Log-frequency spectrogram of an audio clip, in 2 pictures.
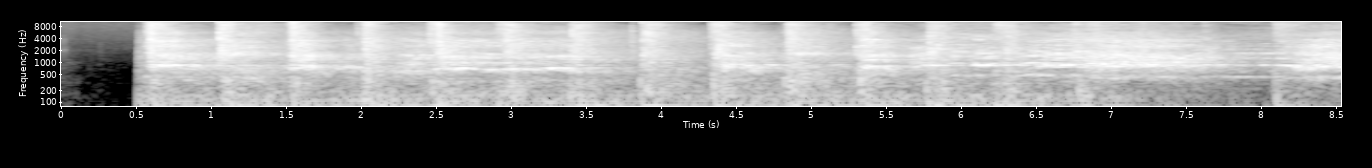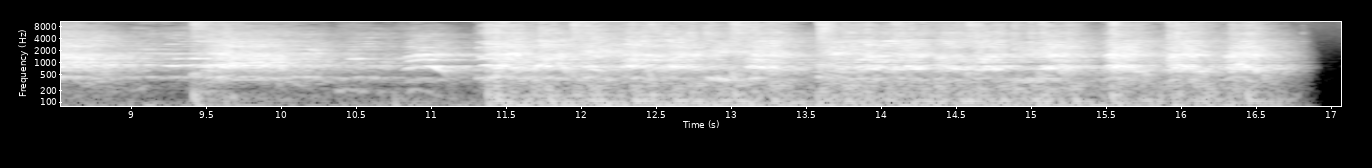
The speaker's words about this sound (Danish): og nu er jeg godt nok ikke Brøndby-fan, men altså, man kan da ikke blive andet end glad af sådan en omgang slagsang her.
